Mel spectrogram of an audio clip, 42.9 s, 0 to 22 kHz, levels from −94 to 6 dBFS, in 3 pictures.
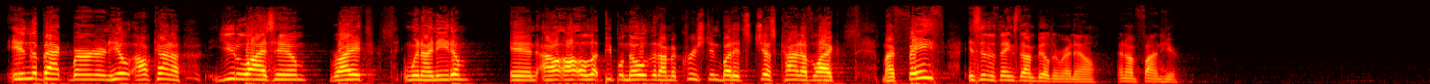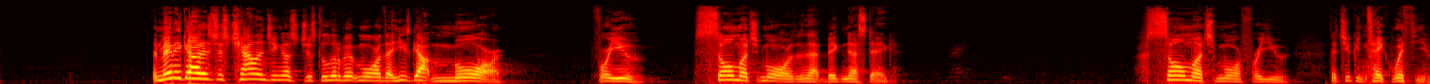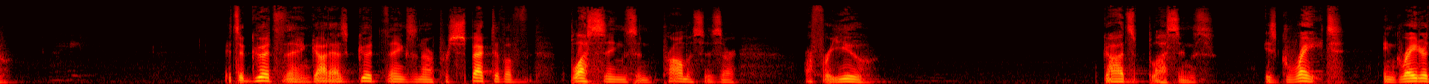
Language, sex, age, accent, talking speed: English, male, 40-59, American, 150 wpm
